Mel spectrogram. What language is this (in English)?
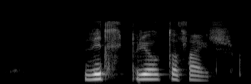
Icelandic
